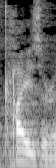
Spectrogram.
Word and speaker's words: Keyser: Remember, Kaiser isn't spelled like the roll. I've done the Kaiser roll a few times when I've tripped, but it is spelled K-E-Y-S-E-R, like Kaiser, but pronounced Kaiser, a Dutch spelling of a German name, the German equivalent of Caesar.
